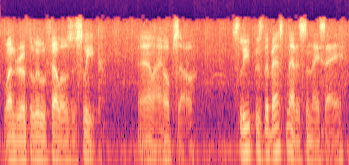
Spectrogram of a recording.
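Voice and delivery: put-on soft, low musing so as not to wake the boy; hushed to himself. Uncle muses alone while nephew sleeps, soft and low. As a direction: murmur quietly to yourself. Alone at home, kid asleep.

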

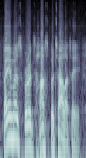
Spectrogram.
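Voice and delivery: normal talking voice

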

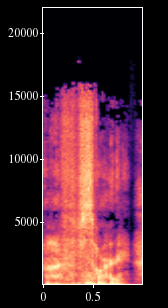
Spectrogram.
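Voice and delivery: ordinary talk, nothing marked

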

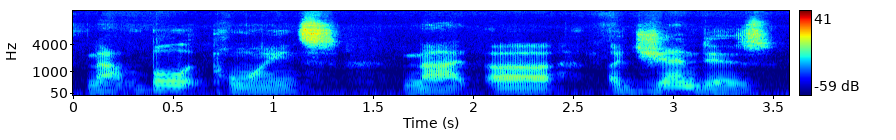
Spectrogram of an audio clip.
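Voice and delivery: ordinary talk, nothing marked

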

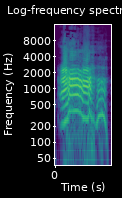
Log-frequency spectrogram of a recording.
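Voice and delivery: high mock scream of pain; a short hammed-up yell. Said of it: "screaming like".

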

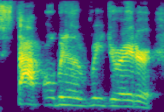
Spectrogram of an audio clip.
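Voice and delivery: imitating his frustrated mom snapping at him. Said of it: "She said".

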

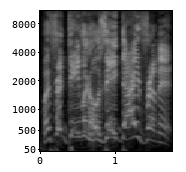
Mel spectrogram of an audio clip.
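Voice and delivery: high-pitched outraged yell; heated mock shout. Narrator lying about dead friend, heated shout. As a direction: holler it back in a mock argument. Acted quarrel, shouted lie.

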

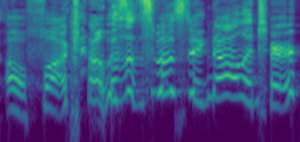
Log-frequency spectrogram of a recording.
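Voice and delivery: high, giggling panicked quote; laughing through a mock panic. Quoting him while laughing.

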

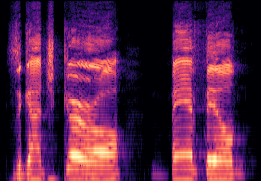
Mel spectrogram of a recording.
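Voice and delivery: loud and high, presenting the guest like a showman; loud showman reveal; big hype announcement. Real, not acted. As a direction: shout out the introduction. Announcing the video like a host.

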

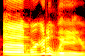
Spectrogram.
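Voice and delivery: high, loud awkward excuse; mock awkward announcement; awkward exit. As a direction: make a hammed-up excuse to get away. Recap acting out friends' awkward exit.

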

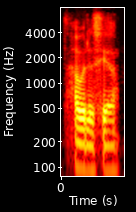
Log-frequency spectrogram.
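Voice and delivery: usual speaking voice

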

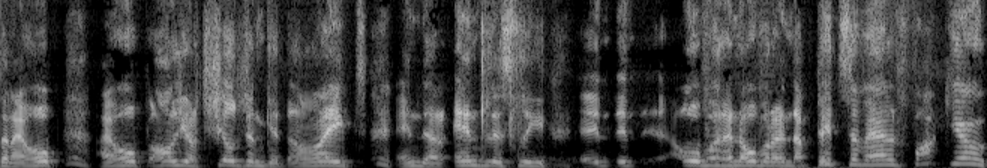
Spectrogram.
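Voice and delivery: high-pitched, climbing rant of curses; acted raging tirade from a falling man; enraged yelling. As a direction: curse them all, pitch climbing to the end. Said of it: "he's yelling up".

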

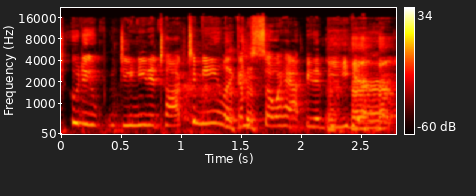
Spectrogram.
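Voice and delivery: high, gushing mock delight; imitating starstruck eagerness. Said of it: "I'm like".

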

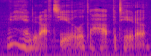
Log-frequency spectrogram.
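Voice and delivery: quick whispered rush; fast whisper. Retold or imitated. Handing her burdens off to the universe, fast whisper. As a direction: whisper it fast, getting rid of it. Retold prayer.

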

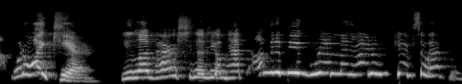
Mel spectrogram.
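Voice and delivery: high-pitched mock mom, giddy with joy; overjoyed mother. Mother brushing off that she's not Italian, overjoyed. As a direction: climb into a high, delighted gush. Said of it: "And the mother says".

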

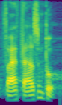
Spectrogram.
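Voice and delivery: flat reassuring instruction, low; deep calm instructor. Retold or imitated. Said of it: "He goes".

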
